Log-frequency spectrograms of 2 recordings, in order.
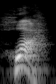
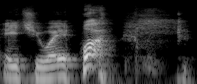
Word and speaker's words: Hua: uh co-founder and ceo hwa that's how you pronounce that hua that's gonna be a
